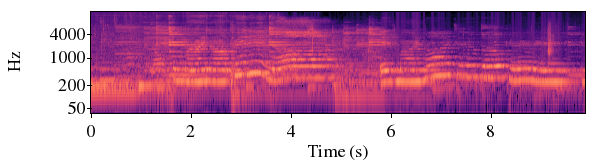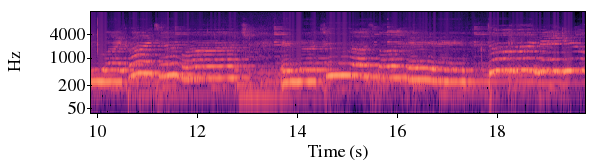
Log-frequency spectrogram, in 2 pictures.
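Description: A young girl singing a slow melody into a microphone, holding notes with a wavering vibrato, over a steady instrumental accompaniment of sustained chords.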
